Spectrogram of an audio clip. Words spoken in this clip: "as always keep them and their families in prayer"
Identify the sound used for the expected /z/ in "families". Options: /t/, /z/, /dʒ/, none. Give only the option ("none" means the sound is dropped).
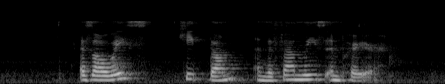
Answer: /z/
